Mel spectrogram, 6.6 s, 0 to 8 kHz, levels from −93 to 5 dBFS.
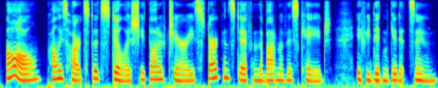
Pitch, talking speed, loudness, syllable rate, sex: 185 Hz, 230 wpm, -17 LUFS, 4.7 syllables/s, female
